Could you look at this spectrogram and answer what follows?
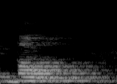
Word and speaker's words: bomb: after M, it is that B is silent, that B is not pronounced. Okay, bomb.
